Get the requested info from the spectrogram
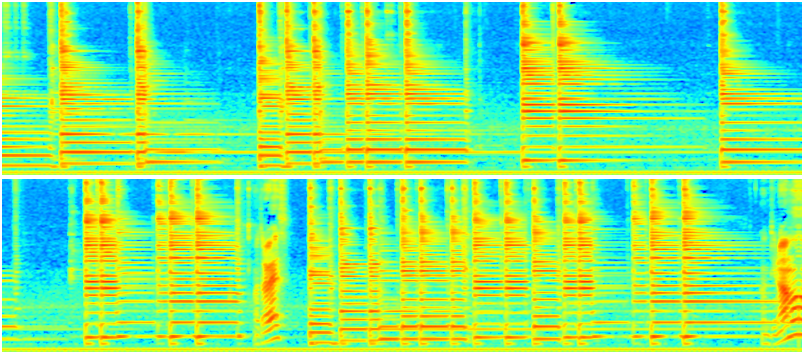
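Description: Steel-string acoustic guitar playing a picked requinto lead melody in B-flat, capoed at the first fret. Some notes ring out and decay, others come in quick runs, with a few sliding notes.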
